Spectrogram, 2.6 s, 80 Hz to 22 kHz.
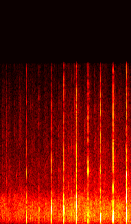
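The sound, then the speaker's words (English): An audience at the City Club of Cleveland claps to welcome the 2019 State of the Great Lakes panelists, a steady run of sharp, distinct hand claps, about four per second, moderately loud over a faint background murmur, with no talking. “I can clap for you.”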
